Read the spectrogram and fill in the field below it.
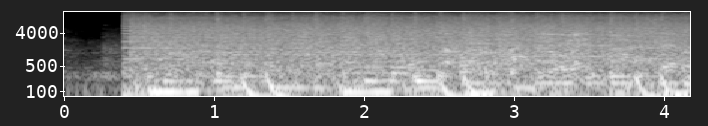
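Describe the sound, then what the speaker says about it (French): A waterfall in Bali bursts in after a brief quiet moment, then roars as a loud, steady, close rush of falling water that continues without a break. "on a vu qu'il y avait une cascade, du coup bah on y est allé, c'est magnifique."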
